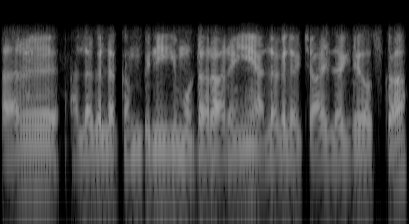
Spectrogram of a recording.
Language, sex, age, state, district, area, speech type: Hindi, male, 18-30, Madhya Pradesh, Hoshangabad, urban, conversation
